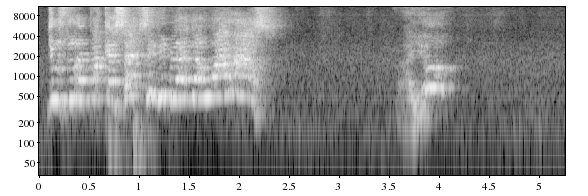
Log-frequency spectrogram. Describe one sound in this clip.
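A man shouts loudly and forcefully nearby.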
